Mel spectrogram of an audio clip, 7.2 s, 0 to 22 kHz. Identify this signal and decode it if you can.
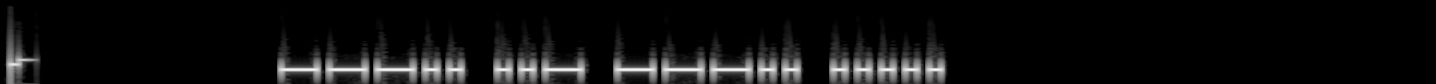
Morse code, heard as a keyed tone, about 20 wpm, 700 Hz. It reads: 8U85
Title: Four Letter-Number Combinations - 20wpm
